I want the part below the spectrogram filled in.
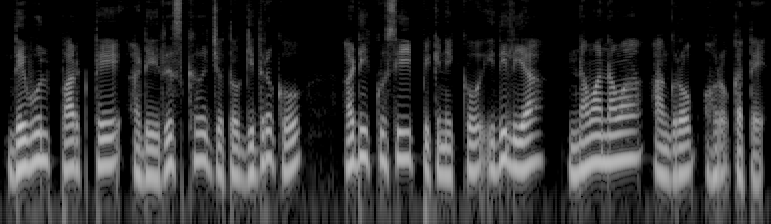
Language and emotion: Santali, neutral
